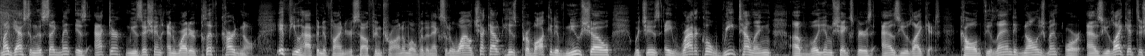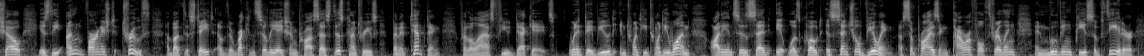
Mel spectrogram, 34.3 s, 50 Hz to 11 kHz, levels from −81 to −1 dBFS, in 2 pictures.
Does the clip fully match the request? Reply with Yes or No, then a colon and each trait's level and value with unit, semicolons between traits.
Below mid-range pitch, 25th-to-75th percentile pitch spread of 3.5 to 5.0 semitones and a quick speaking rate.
No: low, 130 Hz; average, 4.5 semitones; average, 165 wpm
